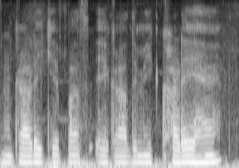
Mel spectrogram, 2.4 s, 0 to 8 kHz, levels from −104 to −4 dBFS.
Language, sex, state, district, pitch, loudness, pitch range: Hindi, male, Jharkhand, Deoghar, 120 Hz, -14 LUFS, 115-125 Hz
